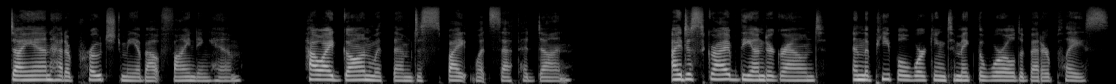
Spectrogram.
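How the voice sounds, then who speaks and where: A woman's voice: mid-range voice, smooth, no echo, clean studio sound. A woman narrating a novel as a scripted audiobook.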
